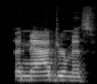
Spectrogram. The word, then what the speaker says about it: anadromous: It was anadromous fish. I knew I pronounced it wrong.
